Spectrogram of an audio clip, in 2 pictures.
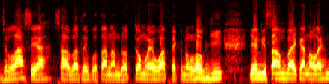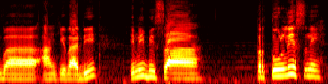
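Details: Adult male speaker; Normal adult speech.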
